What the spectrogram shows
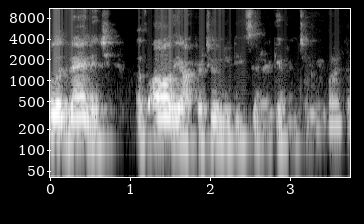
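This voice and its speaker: Delivered at a fairly slow pace, the voice is somewhat breathy and has a dark, mellow tone and fairly even intonation. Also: man. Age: 50s. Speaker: guest speaker. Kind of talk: motivational talk. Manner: hesitant, many fillers.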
